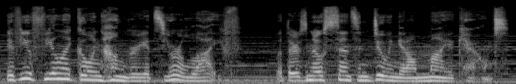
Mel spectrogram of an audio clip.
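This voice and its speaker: A woman's voice: fairly low pitch, moderate pace, a little mellow, faint music behind, close to an everyday voice. A woman playing a blunt, driven young female fighter in a video game, curt and stern. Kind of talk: English game voice acting.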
